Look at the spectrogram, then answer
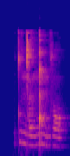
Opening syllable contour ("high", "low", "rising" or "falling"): high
